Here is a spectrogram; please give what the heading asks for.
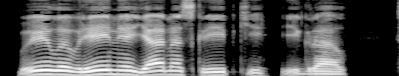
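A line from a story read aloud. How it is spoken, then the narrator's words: Sad. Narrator (Russian): сказал он грустно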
